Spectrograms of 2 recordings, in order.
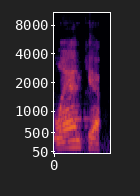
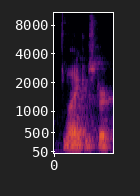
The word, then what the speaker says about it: Lancaster: we went there and we called it land cap and they go no Lancaster yeah you can't you got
